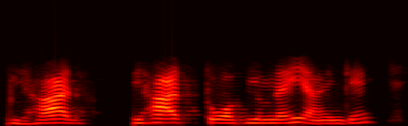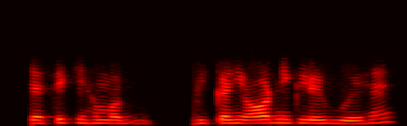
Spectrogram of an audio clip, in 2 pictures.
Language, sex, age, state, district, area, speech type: Hindi, female, 45-60, Bihar, Darbhanga, rural, conversation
